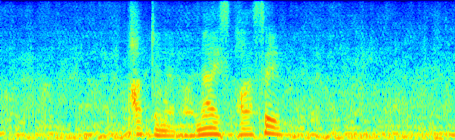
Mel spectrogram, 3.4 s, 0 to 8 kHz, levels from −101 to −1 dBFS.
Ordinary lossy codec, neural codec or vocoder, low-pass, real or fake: none; codec, 16 kHz, 2 kbps, FreqCodec, smaller model; none; fake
